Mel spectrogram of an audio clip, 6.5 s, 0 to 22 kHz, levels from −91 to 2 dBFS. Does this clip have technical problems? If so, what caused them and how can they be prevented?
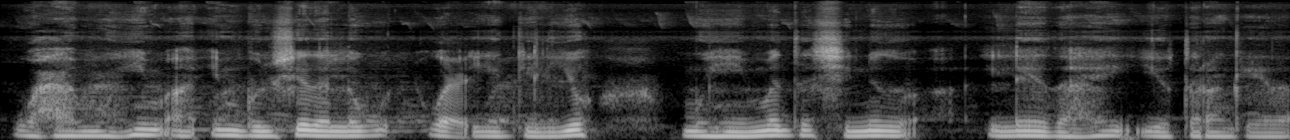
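Yes. From 0.37 s to 3.06 s the speech has a feedback echo between two devices: each word returns after roughly 200 ms, peaking at about 20 dB below the direct speech. Two devices in the same room are on one call. One plays what the other's microphone sent, and that microphone picks it up again. Neither echo canceller removes it because each handles only its own playback. To prevent it, keep only one device's microphone and speaker active in the room, or use headphones.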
